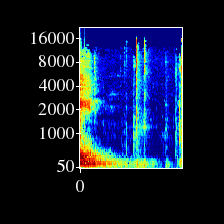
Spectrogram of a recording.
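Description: The end of a spoken word fading out, then a few faint computer keyboard key clicks a little past one second in and near the end, as an Excel keyboard shortcut is typed.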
